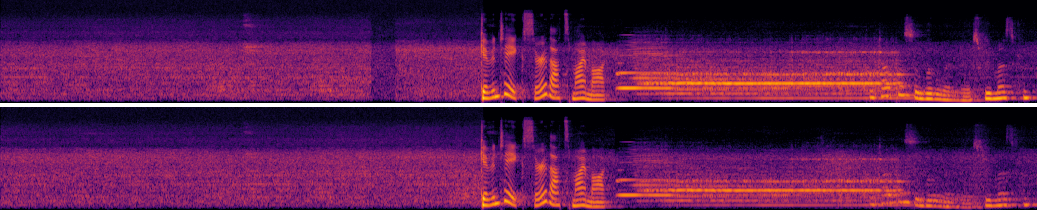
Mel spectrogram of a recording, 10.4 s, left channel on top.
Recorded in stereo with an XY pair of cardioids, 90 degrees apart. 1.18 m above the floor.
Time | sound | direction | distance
4.8 | a woman speaking | 5° left | 0.5 m
6.2 | a squeak | 35° left | 0.6 m
8.7 | a woman speaking | 65° left | 1.1 m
